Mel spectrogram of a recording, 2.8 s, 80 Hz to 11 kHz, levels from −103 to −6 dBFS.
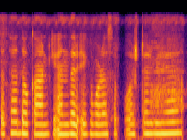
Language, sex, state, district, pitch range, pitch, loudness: Hindi, female, Jharkhand, Garhwa, 230-245 Hz, 235 Hz, -16 LUFS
